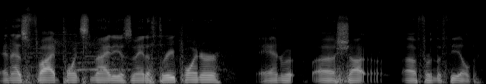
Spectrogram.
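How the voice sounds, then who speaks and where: Low-key, even-toned male basketball announcer. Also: normal speed. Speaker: play-by-play announcer. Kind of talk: live basketball commentary. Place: indoor high school gymnasium. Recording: noisy gym ambience behind.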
